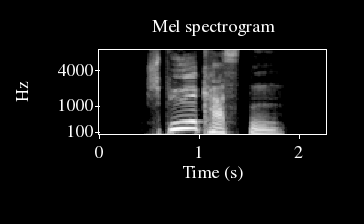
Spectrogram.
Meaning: cistern (of toilet); toilet tank (US)
- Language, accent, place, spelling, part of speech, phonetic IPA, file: German, Germany, Berlin, Spülkasten, noun, [ˈʃpyːlˌkastn̩], De-Spülkasten.ogg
